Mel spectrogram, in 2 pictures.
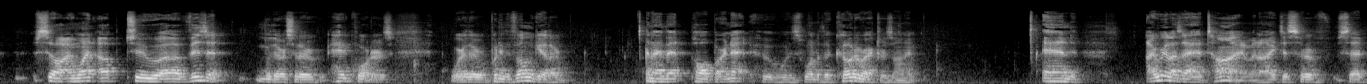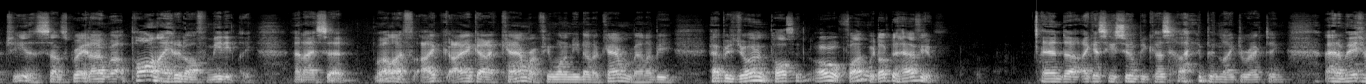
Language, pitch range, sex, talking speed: English, 120-150 Hz, male, 215 wpm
